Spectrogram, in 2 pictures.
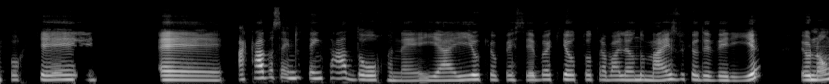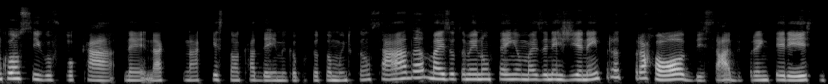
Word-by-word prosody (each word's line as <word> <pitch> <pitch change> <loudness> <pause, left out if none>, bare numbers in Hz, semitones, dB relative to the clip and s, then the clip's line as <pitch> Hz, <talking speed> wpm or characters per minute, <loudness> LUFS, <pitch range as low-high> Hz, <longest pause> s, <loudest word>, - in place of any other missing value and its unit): porque, 215 +1 -1 0.9
eh, 200 -2 +5
acaba 290 +7 +3
sendo 290 0 -3
tentador, 275 -8 -2
né 175 0 -7
e 185 0 -3
aí 190 +3 0
o 225 - +5
que 220 - -11
eu 205 - -6
percebo 210 +1 -6
é 220 - -1
que 230 +1 -2
eu 220 - +3
estou 220 0 -7
trabalhando 205 0 -3
mais 200 +4 0
do 230 - -10
que 225 - -4
eu - - 0
deveria, 190 - +2 0.4
eu 205 - +3
não 210 +4 +4
consigo 250 -6 +1
focar, 200 -2 -3
né, 190 -1 -4
na - - -3 0.2
na 195 0 -8
questão 200 0 -8
acadêmica, 185 -2 -7
porque 180 +1 -31
eu - - -4
estou 190 0 -5
muito 185 0 -4
cansada 240 +8 0
mas 255 -5 +3
eu 245 - 0
também 235 0 0
não 235 0 +2
tenho 235 0 -1
mais 225 0 -1
energia 225 -1 +2
nem 240 +5 +2
para 330 +3 -5
para 285 +1 +2
hobby 215 -5 +5
sabe, 180 +1 -3
para 200 +1 -5
interesse 200 0 +2
210 Hz, 180 wpm, -24 LUFS, 195-235 Hz, 0.9 s, eh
